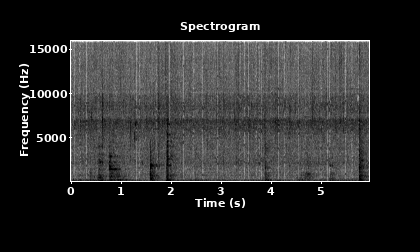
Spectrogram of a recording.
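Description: Diced zucchini frying in a pan with a steady sizzle. About five sharp knocks of a knife on a wooden cutting board sound through it as a salmon fillet is cut.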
